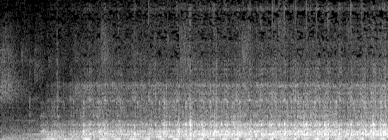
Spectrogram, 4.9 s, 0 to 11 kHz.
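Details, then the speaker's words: Singer Stylist 814 sewing machine rescued from a junk heap, with a stiff hand wheel: the motor spins up to an uneven, busy rattling hum. Owner suspects the plastic stack cam. "I don't know what that noise is I uh there's a plastic stack cam under the stack maybe that's"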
